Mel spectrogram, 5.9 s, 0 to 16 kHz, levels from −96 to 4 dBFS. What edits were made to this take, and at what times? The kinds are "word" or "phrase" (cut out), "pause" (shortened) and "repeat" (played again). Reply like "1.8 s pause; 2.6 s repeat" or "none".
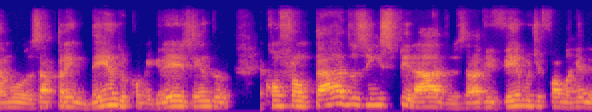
1.9 s word; 2.6 s word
